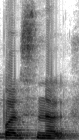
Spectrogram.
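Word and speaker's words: personal: Word के अंत में अगर AL दिखे तो उसे अल पढ़ना है। देखिए अल जो है, यहाँ पे जो अ है, इसको आपको ये समझना है कि ये साइलेंट ही रहता है, ठीक है, यानी कि ये जो अ है इसके पहले जो लेटर रहेगा उसमें जुड़ जाता है, और केवल हम ल ही प्रोनाउंस करेंगे।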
